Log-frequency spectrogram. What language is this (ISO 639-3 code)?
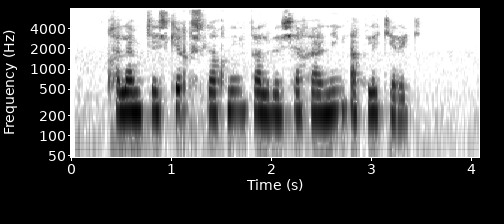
uzb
